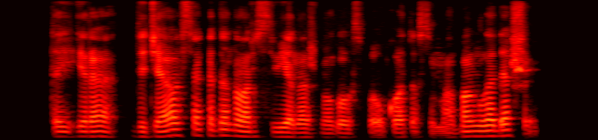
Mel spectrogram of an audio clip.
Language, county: Lithuanian, Šiauliai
